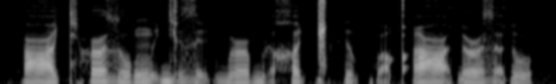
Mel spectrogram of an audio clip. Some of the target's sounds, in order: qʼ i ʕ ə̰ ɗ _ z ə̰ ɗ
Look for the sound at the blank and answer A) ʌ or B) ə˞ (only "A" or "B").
B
